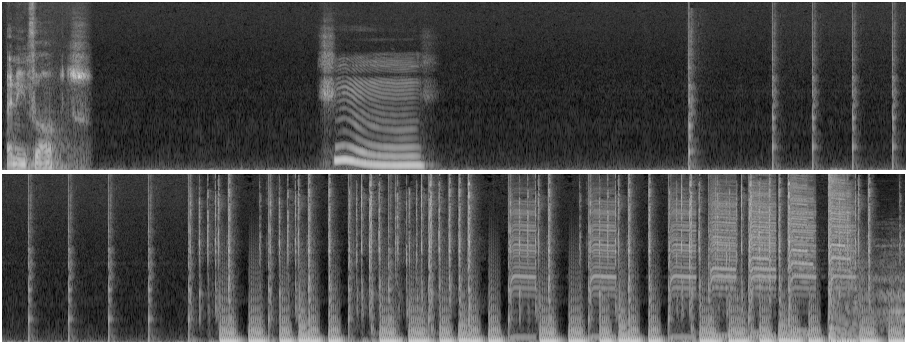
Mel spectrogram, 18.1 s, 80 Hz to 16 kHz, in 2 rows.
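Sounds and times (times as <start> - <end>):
steady click track: 7.7 - 18.0
electronic beat with heavy bass: 13.4 - 18.0.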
